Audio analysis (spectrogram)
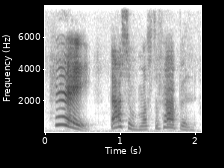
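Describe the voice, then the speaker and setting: A woman's voice: sits high, wildly swooping pitch, creaky, heavily acted. A girl playing a blustering boastful husband. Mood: scheming. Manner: loud, exclamatory, quick to boast and bicker. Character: blustering boastful husband, excitable get-rich schemer. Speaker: school radio play actor. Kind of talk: old-time radio comedy acting.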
